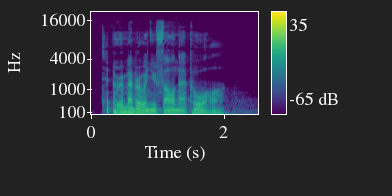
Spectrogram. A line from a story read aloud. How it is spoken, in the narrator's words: Tommy laughed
